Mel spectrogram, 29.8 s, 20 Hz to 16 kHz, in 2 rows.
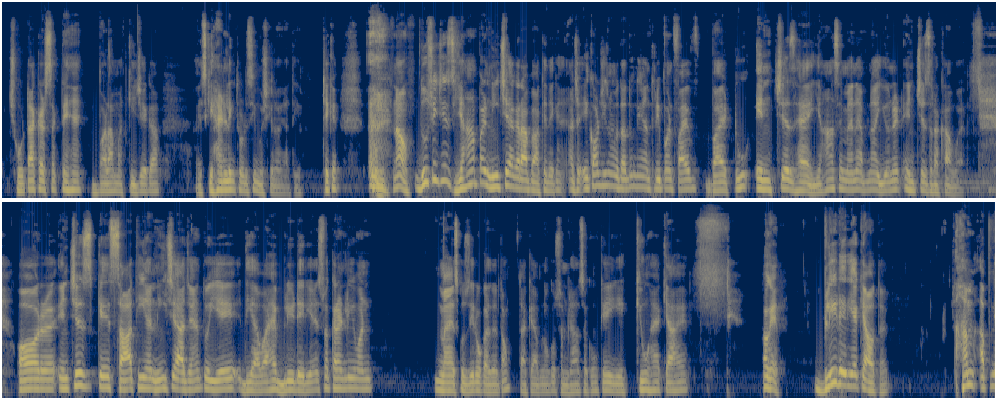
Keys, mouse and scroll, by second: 8.7-11.5 drag, 16.3 click, 20.2-21.8 drag, 21.8 0, 23.3 click.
